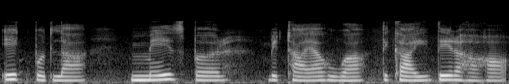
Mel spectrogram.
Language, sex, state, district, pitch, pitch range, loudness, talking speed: Hindi, female, Punjab, Kapurthala, 195 Hz, 185-205 Hz, -15 LUFS, 105 wpm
